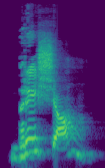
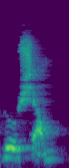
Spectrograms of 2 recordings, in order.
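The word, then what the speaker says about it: भृशम्: Bhrisham. Not Bhusham.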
